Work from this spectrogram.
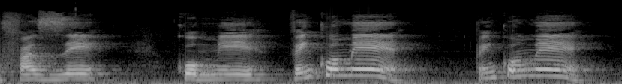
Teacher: o r final acaba sendo todo praticamente todo apagado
